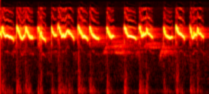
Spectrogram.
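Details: Japanese white-eye song used for voice training, a steady string of bright, high, wavering whistles, each note a quick down-up slur, delivered rapidly and evenly with short gaps throughout.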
